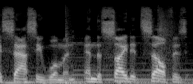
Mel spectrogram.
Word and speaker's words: Sacsayhuaman: The name is fun to pronounce, try sassy woman, and the site itself is absolutely breathtaking.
